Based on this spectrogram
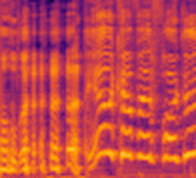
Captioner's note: laughing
